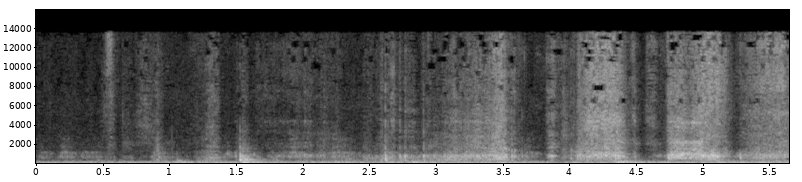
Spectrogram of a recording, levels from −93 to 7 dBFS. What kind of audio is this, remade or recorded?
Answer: recorded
